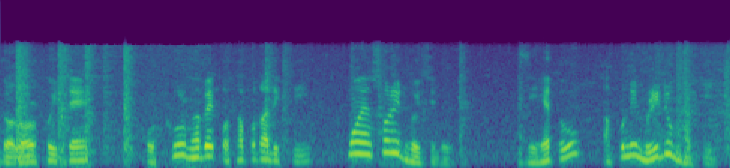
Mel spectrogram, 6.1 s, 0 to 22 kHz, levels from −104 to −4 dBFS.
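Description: Speech clip with noise suppressor artifacts throughout: the room noise, sitting about 13 dB below the voice, is pulled down about 16 dB between phrases and rises again under speech. Speech cut by the noise suppressor occurs at 1.86–2.28 s, 2.44–2.60 s, 3.53–3.77 s and 4.32–4.41 s, where quiet speech was misjudged as noise and dropped by up to about 17 dB, so those parts sound swallowed. The call path band-limits the audio at about 8 kHz, consistent with Opus at a moderate bitrate.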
